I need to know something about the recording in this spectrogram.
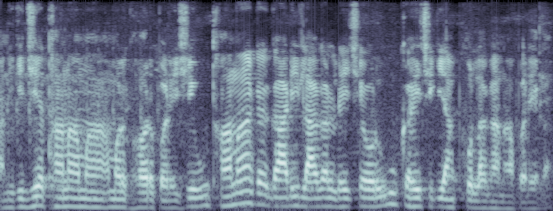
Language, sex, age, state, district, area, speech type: Maithili, male, 45-60, Bihar, Madhepura, rural, spontaneous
